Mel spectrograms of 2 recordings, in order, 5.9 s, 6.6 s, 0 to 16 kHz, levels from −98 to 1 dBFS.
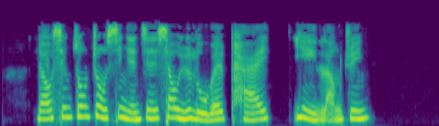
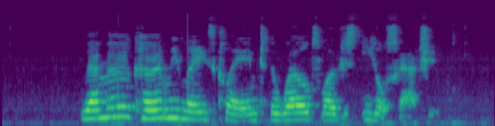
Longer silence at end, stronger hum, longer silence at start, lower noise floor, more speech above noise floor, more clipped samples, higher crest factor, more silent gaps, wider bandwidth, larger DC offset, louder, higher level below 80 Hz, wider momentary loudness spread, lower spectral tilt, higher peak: about the same, 0.95 s vs 0.85 s; neither; second, 0.5 s vs 1.1 s; first, -87 dBFS vs -73 dBFS; first, 75 dB vs 45 dB; neither; second, 12 dB vs 18 dB; neither; about the same, 8 kHz vs 7.6 kHz; neither; first, -13 LUFS vs -28 LUFS; first, -52 dBFS vs -72 dBFS; second, 6 LU vs 14 LU; second, -4 dB/octave vs -6 dB/octave; first, -2 dBFS vs -10 dBFS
